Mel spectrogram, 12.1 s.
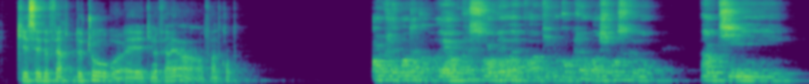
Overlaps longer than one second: none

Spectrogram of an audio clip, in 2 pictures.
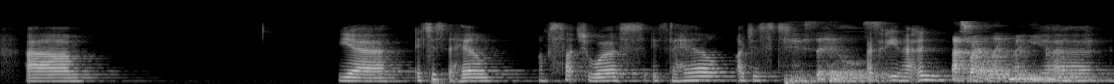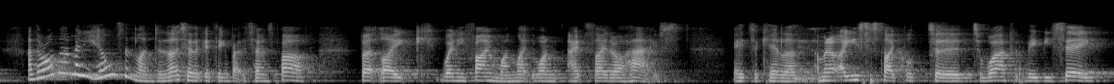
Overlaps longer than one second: none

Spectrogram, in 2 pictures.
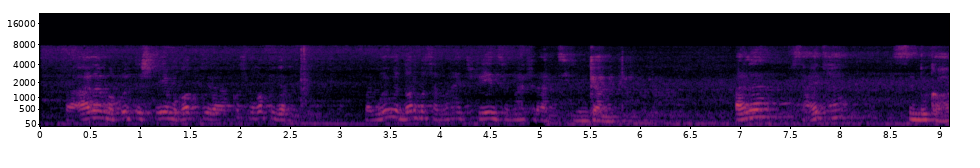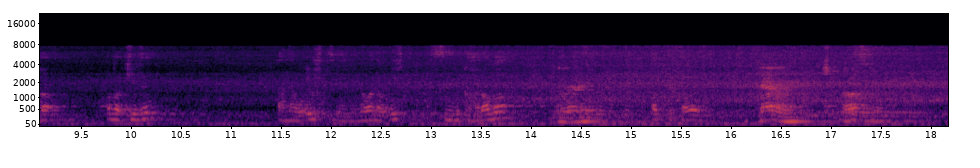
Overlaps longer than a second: none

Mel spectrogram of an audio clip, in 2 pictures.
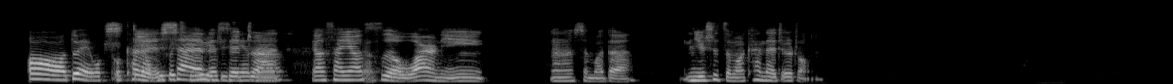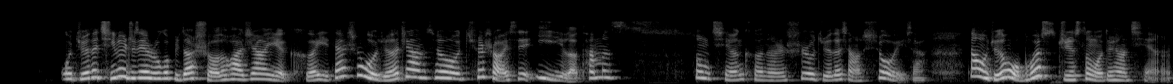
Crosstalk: present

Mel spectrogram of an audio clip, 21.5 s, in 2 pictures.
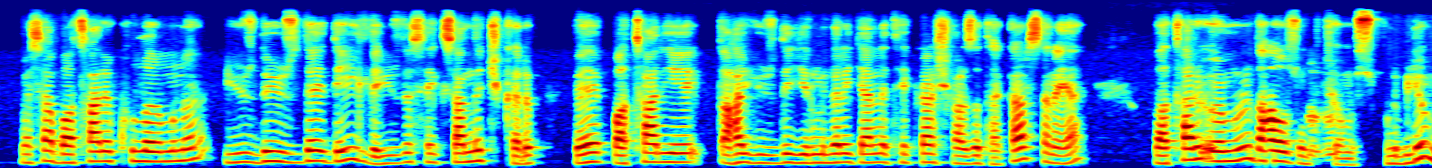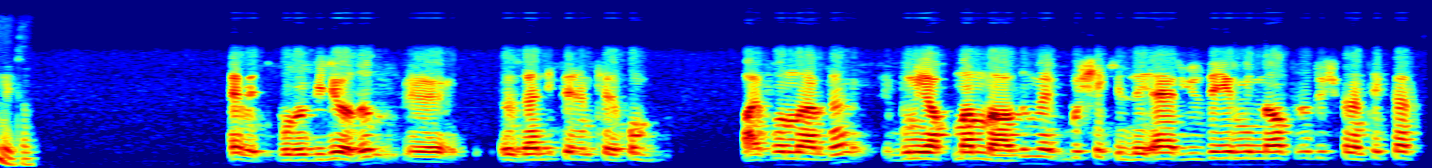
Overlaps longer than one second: none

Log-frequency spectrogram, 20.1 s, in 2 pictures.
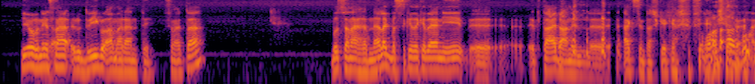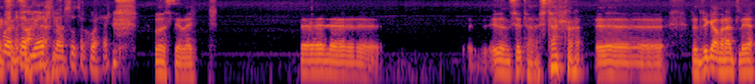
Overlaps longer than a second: present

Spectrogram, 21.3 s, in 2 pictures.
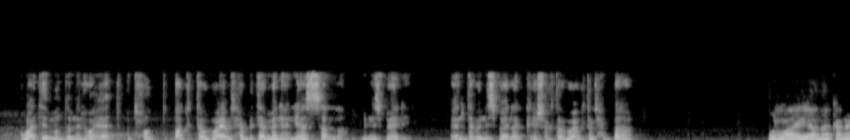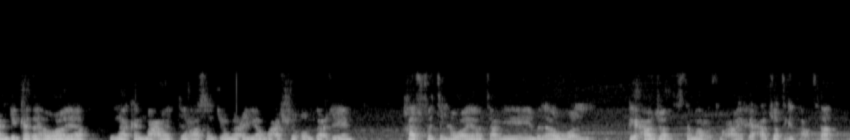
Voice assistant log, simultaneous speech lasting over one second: none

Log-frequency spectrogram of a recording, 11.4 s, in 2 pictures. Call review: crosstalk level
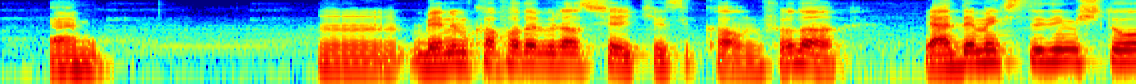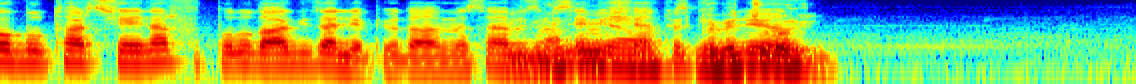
present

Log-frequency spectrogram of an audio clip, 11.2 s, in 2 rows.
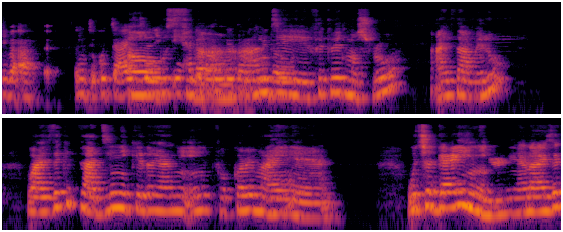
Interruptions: present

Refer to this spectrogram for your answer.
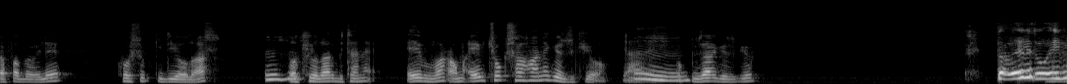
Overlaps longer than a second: none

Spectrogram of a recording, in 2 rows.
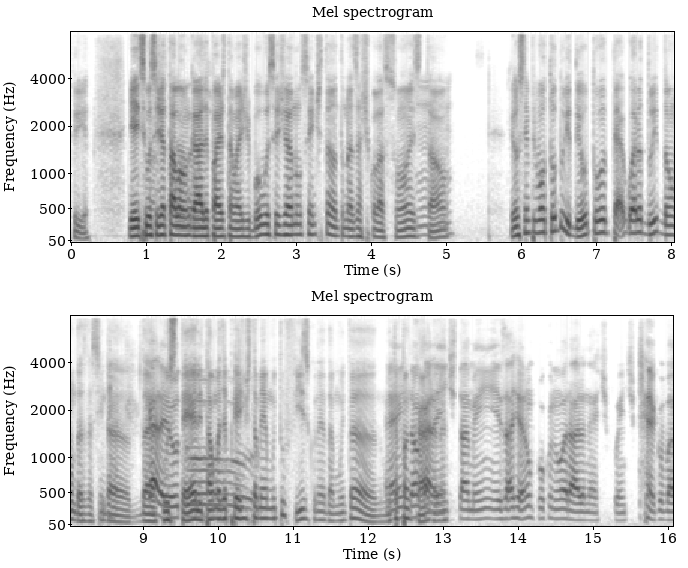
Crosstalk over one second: present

